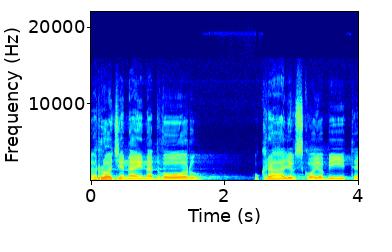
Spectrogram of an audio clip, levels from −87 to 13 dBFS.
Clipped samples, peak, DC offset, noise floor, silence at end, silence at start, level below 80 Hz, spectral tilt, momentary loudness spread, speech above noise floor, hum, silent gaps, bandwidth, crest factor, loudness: under 0.1%; -4 dBFS; under 0.1%; -57 dBFS; 0 s; 0 s; -58 dBFS; -6 dB/octave; 7 LU; 39 dB; none; none; 14 kHz; 16 dB; -18 LUFS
